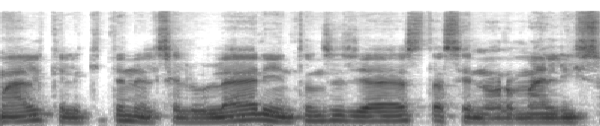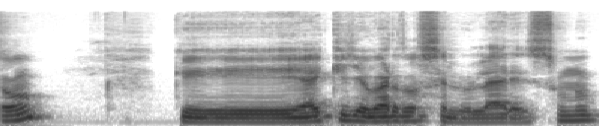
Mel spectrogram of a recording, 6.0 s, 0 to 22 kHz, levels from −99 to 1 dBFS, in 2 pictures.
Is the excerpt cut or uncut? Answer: uncut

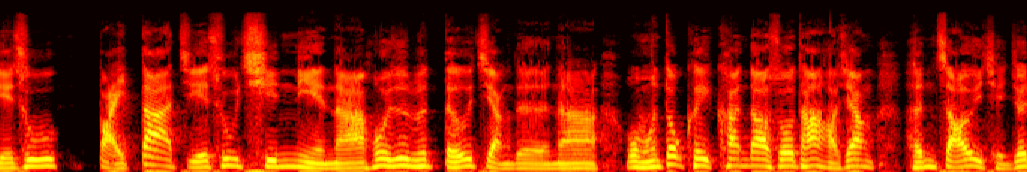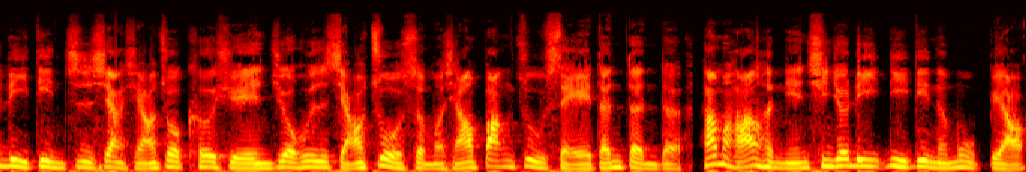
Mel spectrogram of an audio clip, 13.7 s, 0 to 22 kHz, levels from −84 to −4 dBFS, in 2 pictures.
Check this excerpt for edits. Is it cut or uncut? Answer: cut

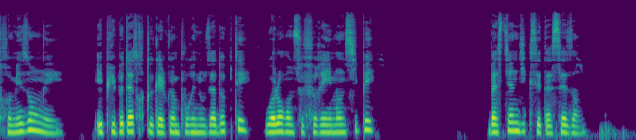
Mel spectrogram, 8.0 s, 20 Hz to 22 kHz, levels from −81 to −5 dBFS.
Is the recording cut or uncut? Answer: uncut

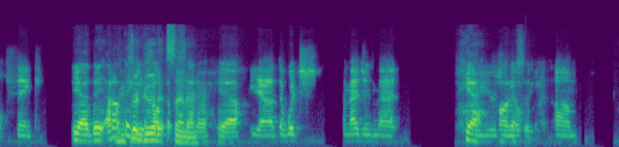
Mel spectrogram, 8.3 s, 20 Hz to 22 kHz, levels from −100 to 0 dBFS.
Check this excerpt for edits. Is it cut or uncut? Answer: cut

